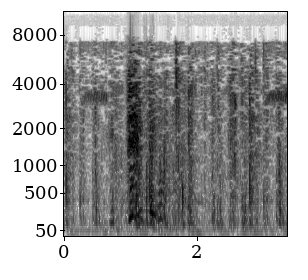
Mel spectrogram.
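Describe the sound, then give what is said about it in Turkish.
Horses shift and step as riders dismount, hooves clopping irregularly on hard ground amid rustling movement, with a louder burst of activity about a second in. “Atlardan in.”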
